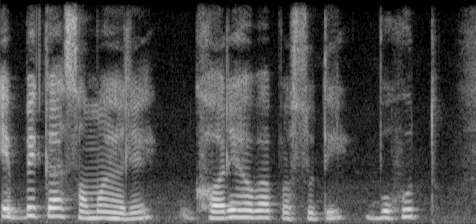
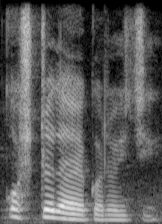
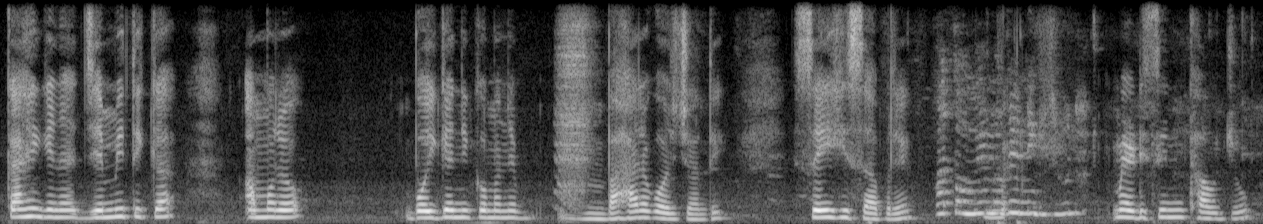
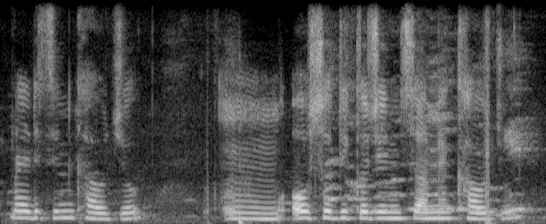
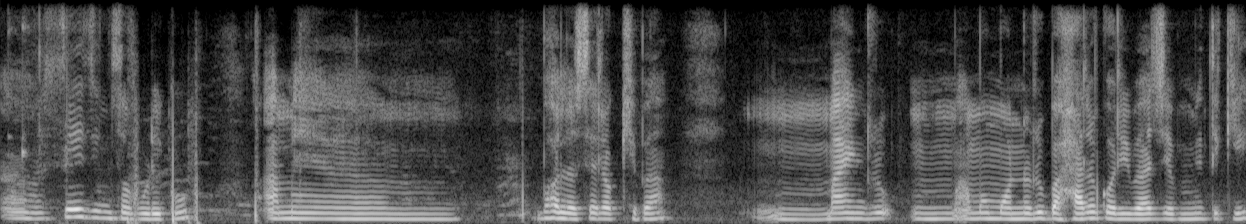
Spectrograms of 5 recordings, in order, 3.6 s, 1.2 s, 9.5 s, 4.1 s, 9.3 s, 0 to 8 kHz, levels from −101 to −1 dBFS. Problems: background sounds at intervals, background conversations at intervals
